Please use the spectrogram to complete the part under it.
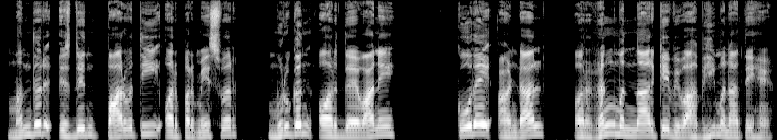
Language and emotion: Hindi, neutral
